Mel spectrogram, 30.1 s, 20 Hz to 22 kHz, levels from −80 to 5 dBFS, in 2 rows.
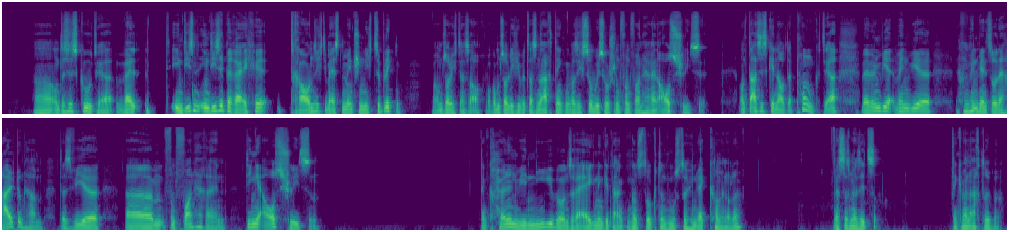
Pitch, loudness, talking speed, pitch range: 105 Hz, -23 LUFS, 165 wpm, 95-115 Hz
